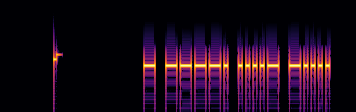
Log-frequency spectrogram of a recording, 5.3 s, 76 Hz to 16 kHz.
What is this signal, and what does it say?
Morse code, heard as a keyed tone, about 22 wpm, 700 Hz. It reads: T946
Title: Numbers - Contest Style - 4-Digit 22wpm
